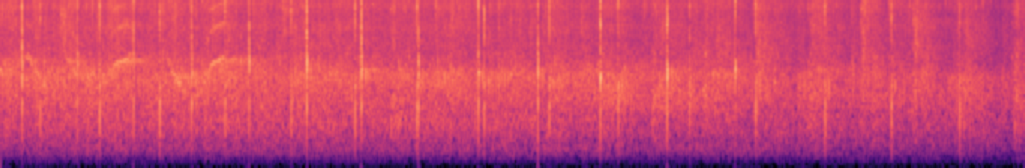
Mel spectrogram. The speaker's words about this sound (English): So a big round of applause for Professor Stephen Finney.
